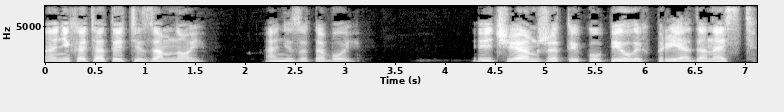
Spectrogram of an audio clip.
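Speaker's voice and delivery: usual speaking voice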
